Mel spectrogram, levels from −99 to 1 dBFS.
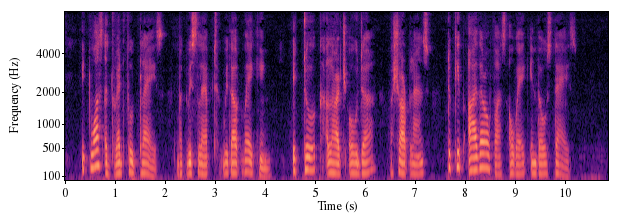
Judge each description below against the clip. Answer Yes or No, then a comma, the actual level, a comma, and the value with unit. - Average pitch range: Yes, average, 4.1 semitones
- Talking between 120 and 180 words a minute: Yes, average, 150 wpm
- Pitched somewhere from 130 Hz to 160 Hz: Yes, low, 135 Hz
